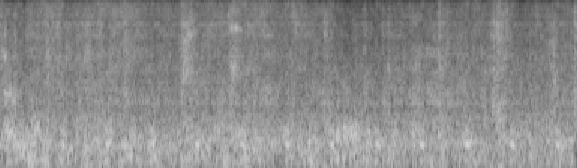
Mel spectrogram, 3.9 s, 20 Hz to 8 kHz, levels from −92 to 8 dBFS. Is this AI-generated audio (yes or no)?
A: yes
